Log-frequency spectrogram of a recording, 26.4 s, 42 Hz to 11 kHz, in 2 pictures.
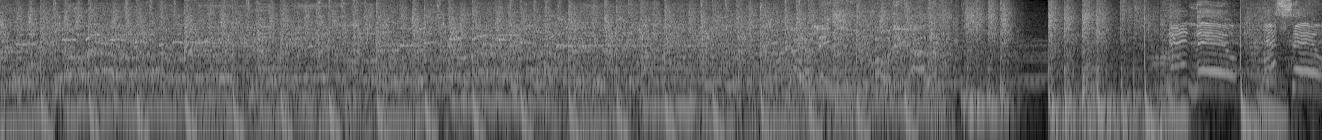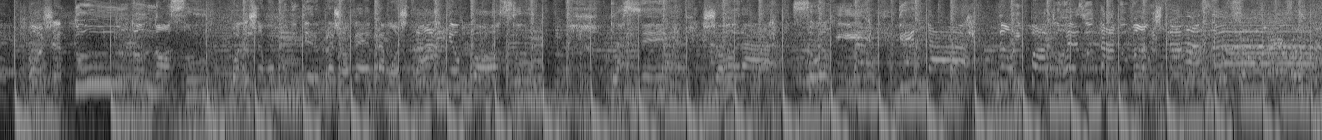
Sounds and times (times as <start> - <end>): Dance music: 0.0 - 26.4.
